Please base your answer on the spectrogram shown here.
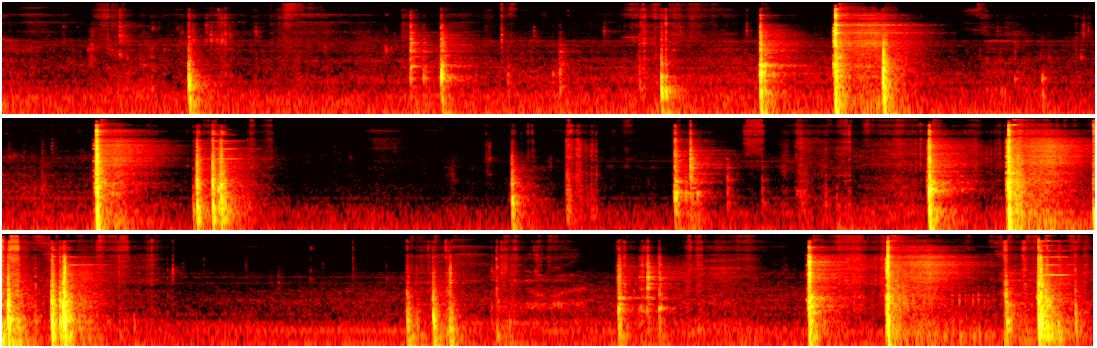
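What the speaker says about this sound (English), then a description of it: "You're going to hit it from here with a brass drift and then roll it over and then do the other side." A brass drift hammers the end of a Corvette trailing arm bushing, giving sharp, isolated metallic strikes, sometimes single and sometimes in quick pairs or clusters, spaced irregularly across a quiet workshop background.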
